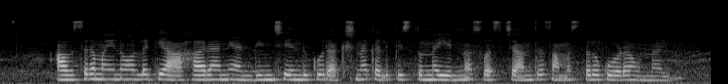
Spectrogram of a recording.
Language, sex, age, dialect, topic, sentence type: Telugu, female, 18-24, Utterandhra, agriculture, statement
